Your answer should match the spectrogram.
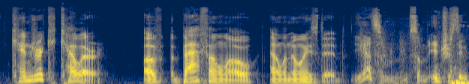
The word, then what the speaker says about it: Illinois: I am Kendrick Keller, an 18-year-old who lives in Illinois, and I have a weakness. You're saying the state's name wrong. It's Illinois. It's not Illinois.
